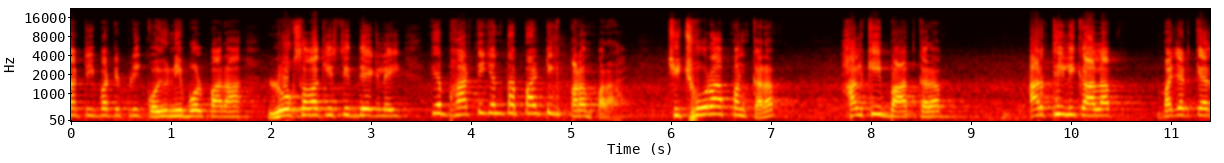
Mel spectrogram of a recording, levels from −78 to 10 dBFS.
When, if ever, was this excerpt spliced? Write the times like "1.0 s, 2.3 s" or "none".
none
